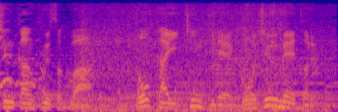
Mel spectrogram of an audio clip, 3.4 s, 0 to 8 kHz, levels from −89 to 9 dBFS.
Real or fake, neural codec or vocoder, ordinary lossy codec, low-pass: real; none; none; 7.2 kHz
